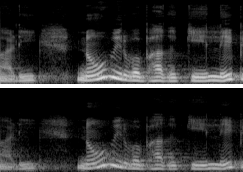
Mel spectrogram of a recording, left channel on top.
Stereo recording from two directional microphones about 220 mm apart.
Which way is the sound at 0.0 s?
35° left (ahead or behind).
